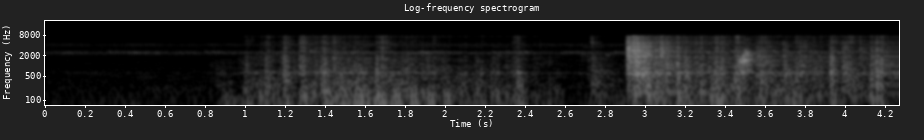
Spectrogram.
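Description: A bulbul's wings flapping at a bamboo trap cage, in rough flutters from about a second in and a sudden loud burst of flapping near three seconds. A steady high insect drone sounds underneath.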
